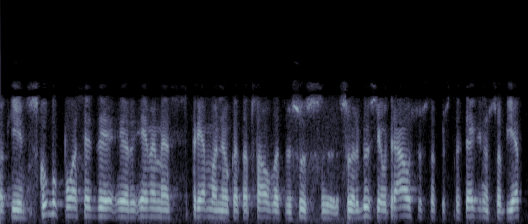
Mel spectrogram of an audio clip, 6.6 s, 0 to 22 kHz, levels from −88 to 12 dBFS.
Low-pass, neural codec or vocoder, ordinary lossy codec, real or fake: 7.2 kHz; none; MP3, 32 kbps; real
